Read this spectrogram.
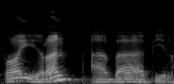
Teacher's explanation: A-nya itu adalah hamzah. Itu harus dibaca jelas, izhar jelas, tayran ababil dan tanpa dengung ya.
